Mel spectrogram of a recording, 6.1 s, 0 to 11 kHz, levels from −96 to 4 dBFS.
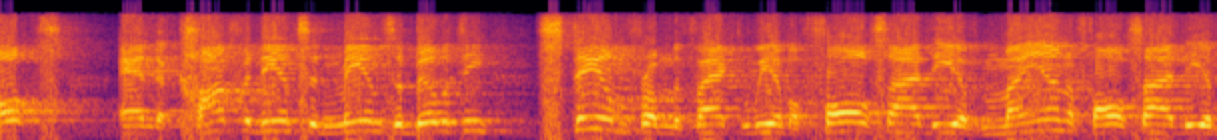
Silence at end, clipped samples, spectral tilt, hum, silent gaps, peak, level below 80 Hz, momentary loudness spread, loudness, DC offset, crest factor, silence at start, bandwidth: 0 s; 0.3%; -1 dB/octave; none; none; 0 dBFS; -42 dBFS; 4 LU; -9 LUFS; under 0.1%; 10 dB; 0 s; 11 kHz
